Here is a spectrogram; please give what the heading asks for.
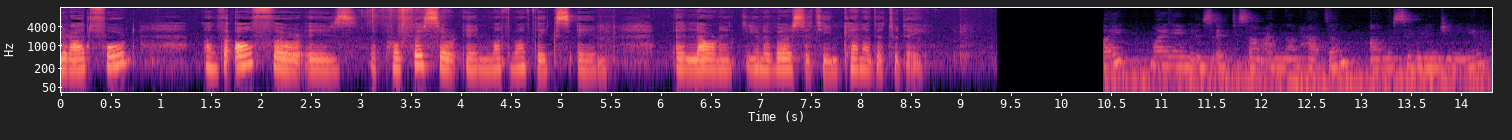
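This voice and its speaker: A woman from Iraq giving a prepared academic presentation, halting often with fillers as she reads. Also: mid-range voice, fairly even intonation. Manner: halting, many uh fillers, careful delivery. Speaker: student presenter. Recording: echoey room from a distance with noise.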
